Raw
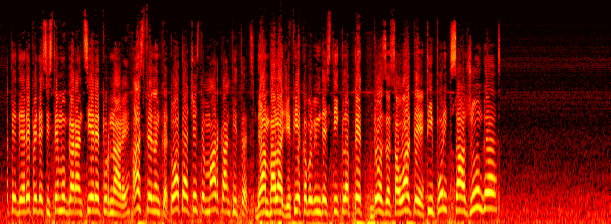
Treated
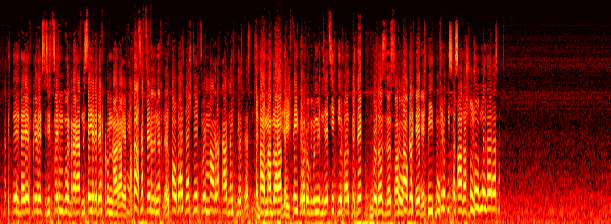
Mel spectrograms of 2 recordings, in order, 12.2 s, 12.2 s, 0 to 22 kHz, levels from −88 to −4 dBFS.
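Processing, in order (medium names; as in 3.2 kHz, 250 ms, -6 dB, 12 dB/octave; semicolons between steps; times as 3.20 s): time reversed locally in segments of 84 ms; trim +2.5 dB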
